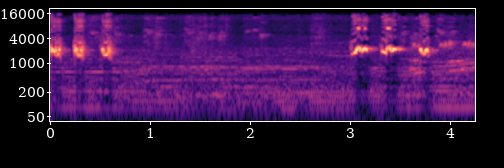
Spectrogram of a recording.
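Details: Greater green leafbird song: three quick whistled notes, a long quiet gap, then a short run of rising and falling whistles.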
